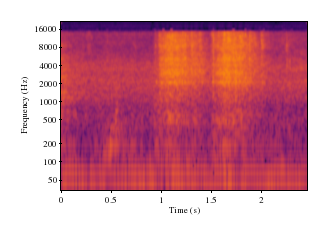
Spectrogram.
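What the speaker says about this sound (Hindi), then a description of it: "यहाँ से अब सिलाई चलाएंगे।" A sewing machine stitches a neck strip onto a garment's neckline, giving a steady mechanical whir that runs through the short clip and grows a little louder toward the middle.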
